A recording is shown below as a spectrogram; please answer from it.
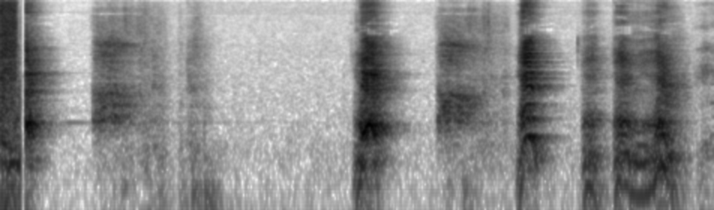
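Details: Puppies at play: scattered short, rough barks and yaps about once a second after a quiet gap, some with a growly edge, loud and close.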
